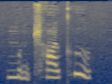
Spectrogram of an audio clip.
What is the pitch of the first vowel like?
low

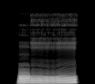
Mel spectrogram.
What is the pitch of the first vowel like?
rising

